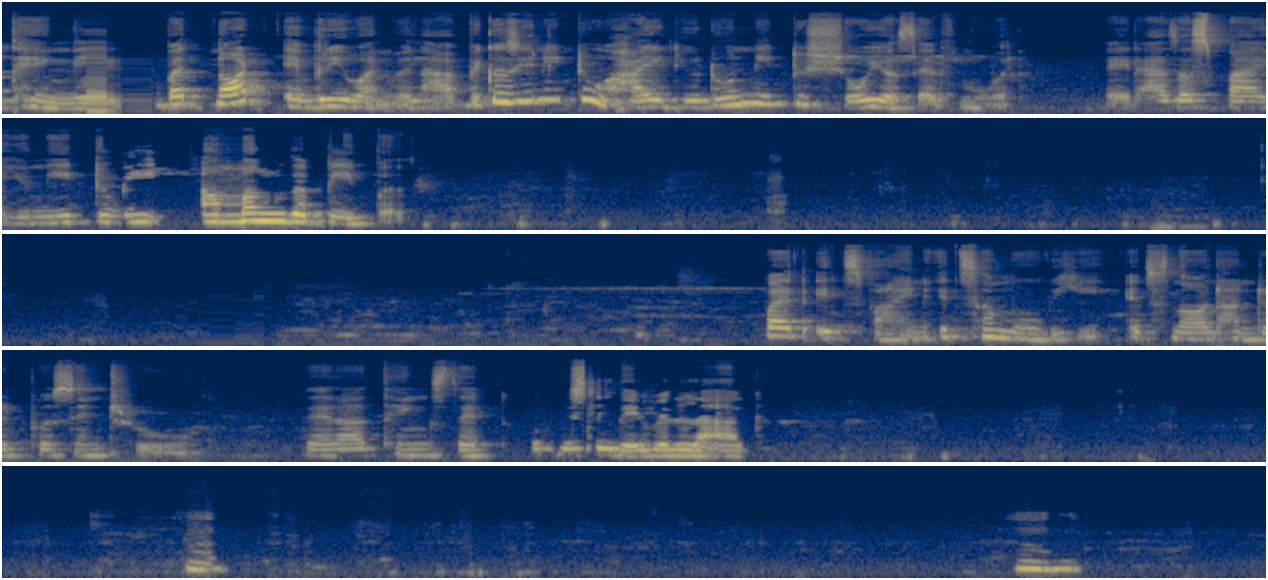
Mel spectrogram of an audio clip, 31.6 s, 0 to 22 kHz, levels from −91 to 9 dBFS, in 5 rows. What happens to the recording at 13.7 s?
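From 13.53 to 14.00 s the speech turns into a rigid, metallic buzz with a fixed pitch at 100 Hz, while the rough shape of the words still comes through. This is robotic sound from repeated short buffers, likely caused by audio arriving too seldom so that playback keeps repeating the last fragment instead of moving forward. A 100 Hz buzz fits a repeated chunk about 10 ms long, and most of that half-second is filled with repeats rather than new audio.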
